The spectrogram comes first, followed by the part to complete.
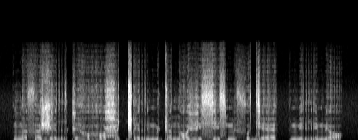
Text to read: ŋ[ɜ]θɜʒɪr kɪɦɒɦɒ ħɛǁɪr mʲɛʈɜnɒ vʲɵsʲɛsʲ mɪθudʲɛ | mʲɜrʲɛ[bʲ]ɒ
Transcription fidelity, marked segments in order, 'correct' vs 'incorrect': correct, incorrect: mʲ

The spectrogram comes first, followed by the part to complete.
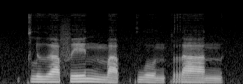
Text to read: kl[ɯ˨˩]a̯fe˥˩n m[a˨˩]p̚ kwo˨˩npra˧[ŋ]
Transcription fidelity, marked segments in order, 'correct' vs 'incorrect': incorrect: ɯ˧, correct, incorrect: n

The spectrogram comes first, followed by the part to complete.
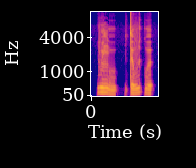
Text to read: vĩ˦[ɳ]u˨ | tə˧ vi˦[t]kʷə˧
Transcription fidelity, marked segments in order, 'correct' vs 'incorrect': incorrect: ŋ, incorrect: none

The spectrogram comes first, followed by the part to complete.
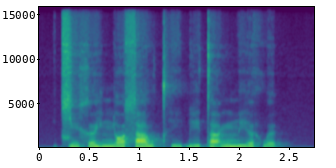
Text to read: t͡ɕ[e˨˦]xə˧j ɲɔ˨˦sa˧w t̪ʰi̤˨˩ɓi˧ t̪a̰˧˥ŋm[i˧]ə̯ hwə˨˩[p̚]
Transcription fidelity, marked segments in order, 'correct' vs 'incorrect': incorrect: e̤˨˩, correct, incorrect: t̚

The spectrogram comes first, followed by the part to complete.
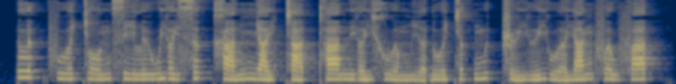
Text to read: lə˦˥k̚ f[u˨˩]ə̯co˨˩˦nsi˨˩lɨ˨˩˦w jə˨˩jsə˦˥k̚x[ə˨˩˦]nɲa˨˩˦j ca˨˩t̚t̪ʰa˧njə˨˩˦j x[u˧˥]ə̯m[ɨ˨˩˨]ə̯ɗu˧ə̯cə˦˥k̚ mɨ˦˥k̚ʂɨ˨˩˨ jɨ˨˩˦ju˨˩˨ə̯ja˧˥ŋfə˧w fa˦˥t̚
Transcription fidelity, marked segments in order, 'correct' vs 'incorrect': incorrect: u˨˩˦, incorrect: a˨˩˦, incorrect: u˨˩, incorrect: i˨˩˨

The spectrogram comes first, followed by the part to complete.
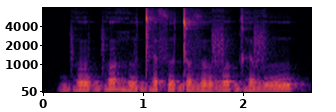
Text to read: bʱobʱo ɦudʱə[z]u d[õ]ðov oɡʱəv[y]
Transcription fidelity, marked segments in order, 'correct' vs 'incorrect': incorrect: θ, incorrect: o, incorrect: u

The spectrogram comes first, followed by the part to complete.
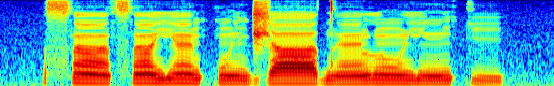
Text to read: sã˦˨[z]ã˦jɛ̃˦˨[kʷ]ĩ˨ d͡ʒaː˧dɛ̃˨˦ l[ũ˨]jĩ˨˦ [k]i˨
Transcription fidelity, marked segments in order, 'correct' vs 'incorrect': incorrect: s, correct, incorrect: ũ˧, correct

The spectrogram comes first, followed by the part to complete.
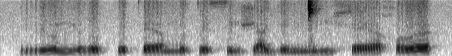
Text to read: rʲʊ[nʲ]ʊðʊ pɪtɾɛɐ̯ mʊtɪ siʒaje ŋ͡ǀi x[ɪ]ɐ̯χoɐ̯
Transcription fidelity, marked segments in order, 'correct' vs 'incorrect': correct, incorrect: ɛ

